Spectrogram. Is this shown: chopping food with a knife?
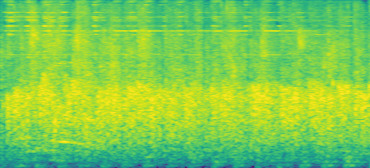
no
